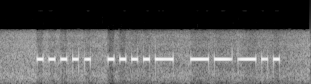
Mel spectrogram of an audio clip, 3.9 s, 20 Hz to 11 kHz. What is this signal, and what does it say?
Morse code, heard as a keyed tone, about 16 wpm, 1010 Hz. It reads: 548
